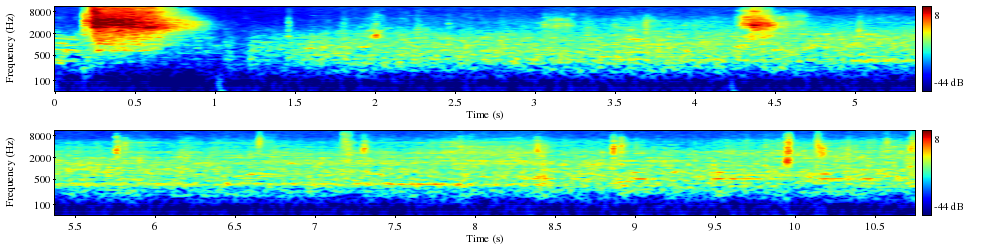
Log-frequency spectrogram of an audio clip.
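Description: A bus engine idles.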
